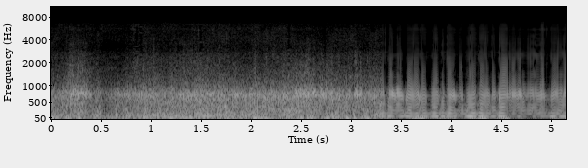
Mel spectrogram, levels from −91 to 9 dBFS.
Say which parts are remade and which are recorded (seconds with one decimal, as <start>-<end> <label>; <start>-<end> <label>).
0.0-3.3 recorded; 3.3-5.2 remade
